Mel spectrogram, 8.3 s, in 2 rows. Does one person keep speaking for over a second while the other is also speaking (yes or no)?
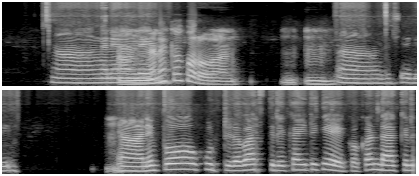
no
